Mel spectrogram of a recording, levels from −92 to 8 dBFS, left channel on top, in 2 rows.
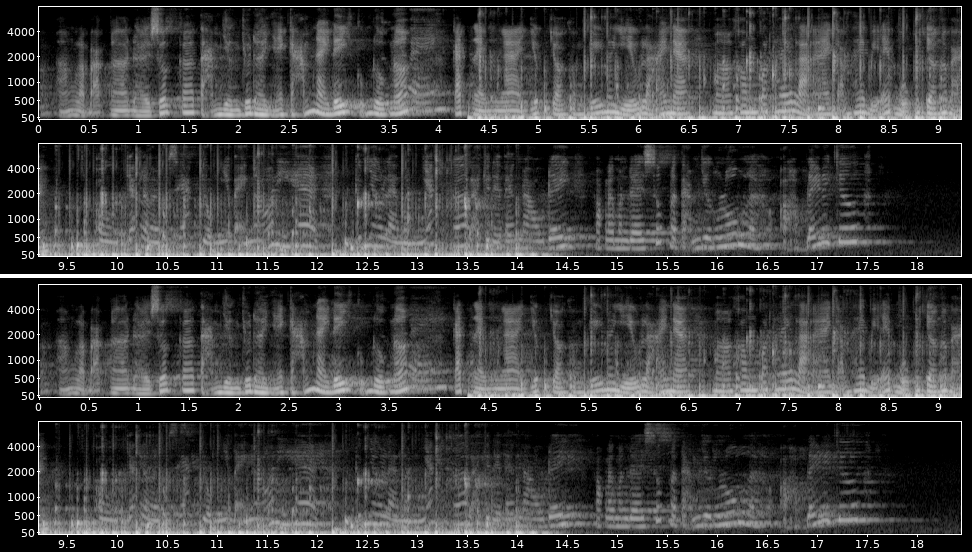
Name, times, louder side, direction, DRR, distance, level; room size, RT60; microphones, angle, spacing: voice 1, 0.0-3.7 4.1-9.3, left 1 dB, 20° left, 7 dB, 0.8 m, -25 dB
voice 2, 3.6-4.1 9.8-17.5, left 1 dB, 90° left, 0 dB, 4.0 m, -35 dB
sound 1, 4.3-14.3, left 1 dB, 50° left, 1.2 m, -20 dB
24.5 x 24.0 x 5.3 m, 0.93 s
head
